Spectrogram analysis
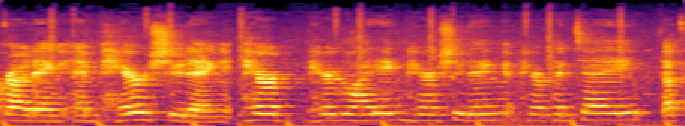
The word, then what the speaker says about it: parapente: Paragliding, parachuting, parapente.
